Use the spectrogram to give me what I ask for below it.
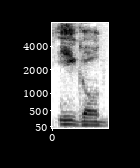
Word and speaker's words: Eag-led: And the name of the company is Eag-led, but it's spelled EAG-LED. It's a play on the word.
